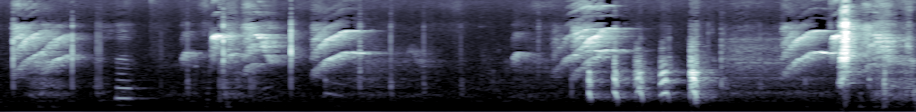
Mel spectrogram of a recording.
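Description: Budgerigar chattering in rapid, scratchy chirps and squeaky whistles, clustered in busy bursts.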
